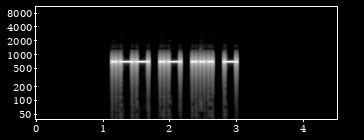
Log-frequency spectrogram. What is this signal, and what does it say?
Morse code, heard as a keyed tone, about 20 wpm, 700 Hz. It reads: WAST
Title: Build A Word - 1 Letter At A Time - 5-Letter Words - 20wpm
